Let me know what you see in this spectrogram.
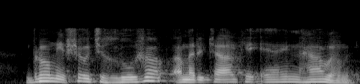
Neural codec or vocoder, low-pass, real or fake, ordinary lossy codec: codec, 16 kHz, 1 kbps, X-Codec, HuBERT features, trained on general audio; 5.4 kHz; fake; none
